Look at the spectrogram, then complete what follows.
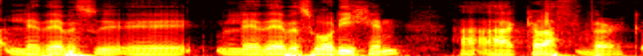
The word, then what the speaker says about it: Kraftwerk: Bueno, si es en inglés es Kraftwerk, o en alemán me parece que se pronuncia Kraftwerk.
